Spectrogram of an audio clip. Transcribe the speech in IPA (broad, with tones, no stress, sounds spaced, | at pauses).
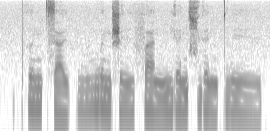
pʰ ə˦ n t͡s a˨˩ ɪ̯ p u˨˦ l w ə˥˨ n ʂ e˨˦ ɪ̯ f a˥˨ n n̪ j ɛ˦ n ɕ ɥ ɛ˥˨ n t̪ w e˥˨ ɪ̯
